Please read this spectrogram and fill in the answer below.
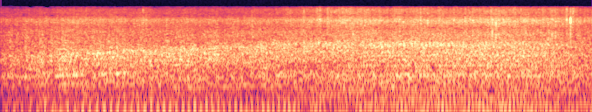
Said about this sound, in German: Das ist jetzt gerade so eine Situation, er tut jetzt der Bauer mit dem äh, Mulchgerät tut ihr die Bankette abmähen. Ein grosser Traktor fährt am Feldweg entlang. Er mäht links und rechts davon die Grasstreifen, die es dort hat.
